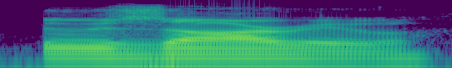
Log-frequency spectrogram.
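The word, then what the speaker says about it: Oozaru: The Ozaru or the great Uzaru. It's pronounced Uzaru.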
